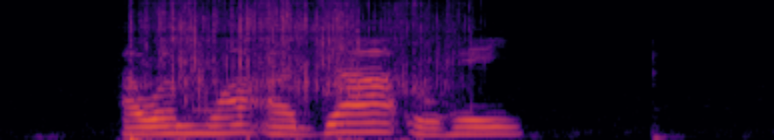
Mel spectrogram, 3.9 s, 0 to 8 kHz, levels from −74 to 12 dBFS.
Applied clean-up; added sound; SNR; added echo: none; Crumpling, crinkling; 7 dB; none.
